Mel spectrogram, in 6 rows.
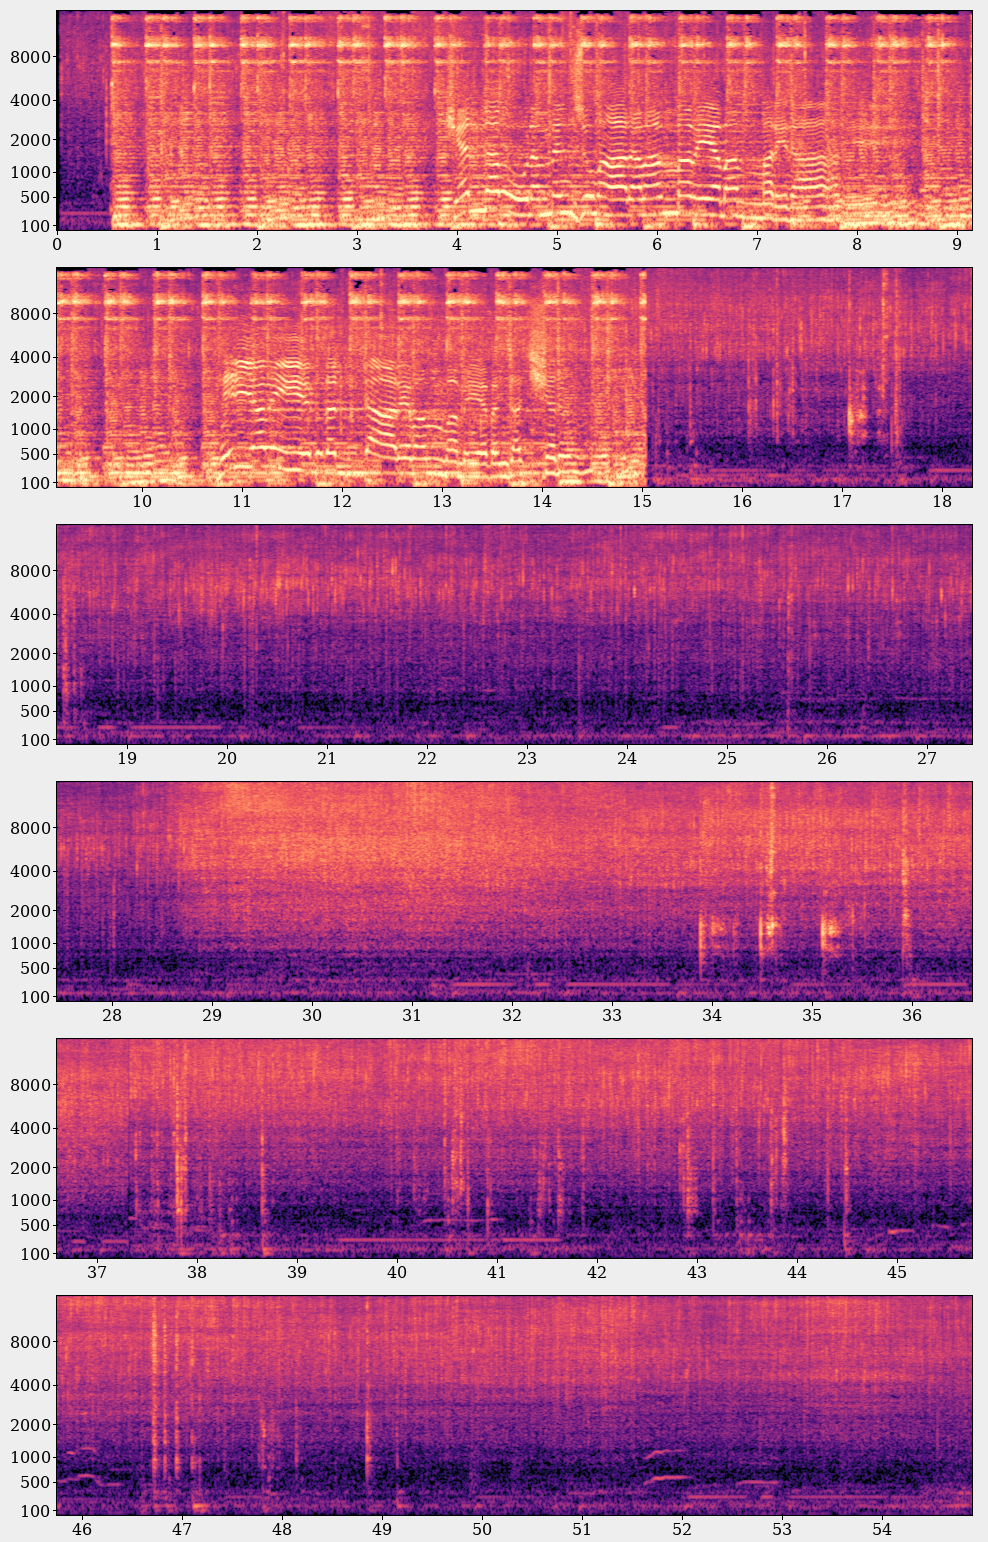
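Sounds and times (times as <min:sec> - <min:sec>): crabs sizzling in wok: 0:00.0 - 0:07.8, 0:15.0 - 0:54.9
utensil scraping pan: 0:33.9 - 0:36.0.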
